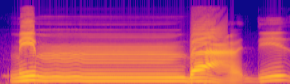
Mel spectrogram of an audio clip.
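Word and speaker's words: من بعد: Maka maaf suara nunnya diganti suara mim. Maka mimba sambil ditahan dua harakat. Mim ba'di dzalik.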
